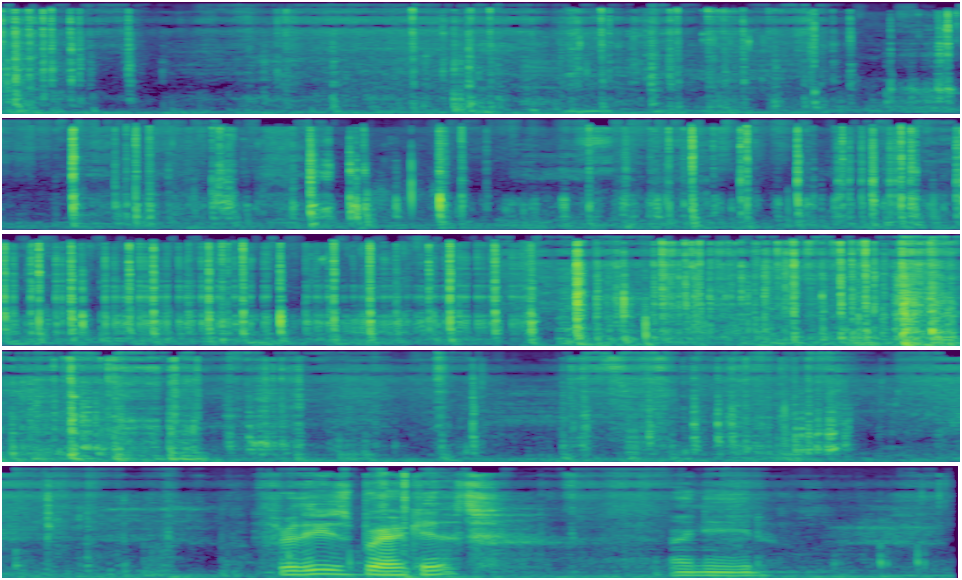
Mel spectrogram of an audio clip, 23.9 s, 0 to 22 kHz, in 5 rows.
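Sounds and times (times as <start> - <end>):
plastic trim clicking and rattling: 1.4 - 18.7.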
